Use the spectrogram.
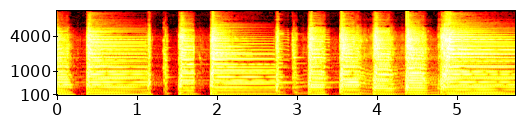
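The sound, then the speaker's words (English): Bright, twangy notes from a Telecaster-style electric guitar played through its bridge Player Series pickup, with six steel saddles: many sharp plucked notes and chords ring out loudly and alone, each attack clean and quickly followed by the next. “That classic Tele twang. Sounds like a Tele.”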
